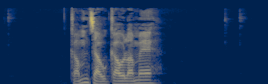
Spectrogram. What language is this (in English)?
Cantonese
